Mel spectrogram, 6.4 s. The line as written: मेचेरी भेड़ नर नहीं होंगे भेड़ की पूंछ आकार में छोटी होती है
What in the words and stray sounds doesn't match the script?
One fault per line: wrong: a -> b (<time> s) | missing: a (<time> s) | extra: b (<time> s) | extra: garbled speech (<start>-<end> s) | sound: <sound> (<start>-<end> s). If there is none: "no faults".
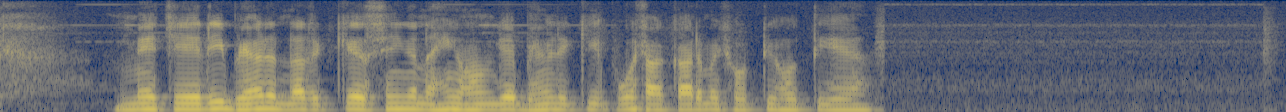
extra: के सींग (1.6 s)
